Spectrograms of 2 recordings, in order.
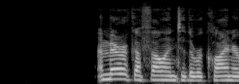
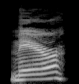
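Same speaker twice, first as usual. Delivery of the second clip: louder, higher call to another room; 4 semitones higher, 5 dB louder than usual. A narrator's reading. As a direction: call her name from the bedroom. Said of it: "Shepley called from the bedroom".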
